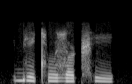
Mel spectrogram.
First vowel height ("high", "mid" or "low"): mid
